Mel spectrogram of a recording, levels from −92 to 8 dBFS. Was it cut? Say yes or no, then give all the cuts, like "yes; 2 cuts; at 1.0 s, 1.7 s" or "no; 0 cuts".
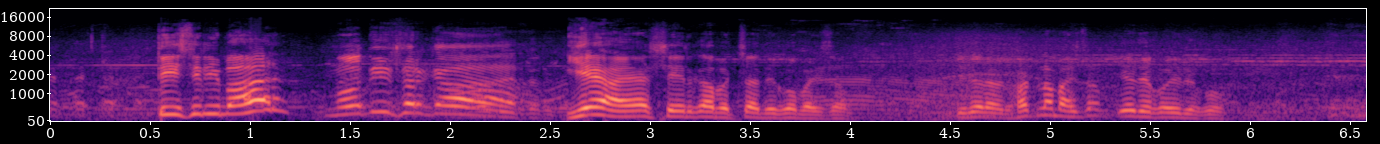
yes; 1 cut; at 2.6 s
